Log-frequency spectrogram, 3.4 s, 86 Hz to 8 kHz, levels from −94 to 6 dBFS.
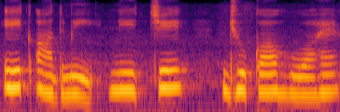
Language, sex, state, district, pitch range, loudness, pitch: Hindi, female, Himachal Pradesh, Shimla, 190-230 Hz, -16 LUFS, 205 Hz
